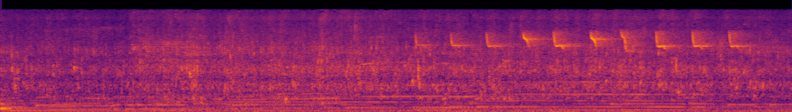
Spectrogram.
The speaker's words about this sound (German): Wasser plätschern hörst du an diesem Ort schon aus der Ferne.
